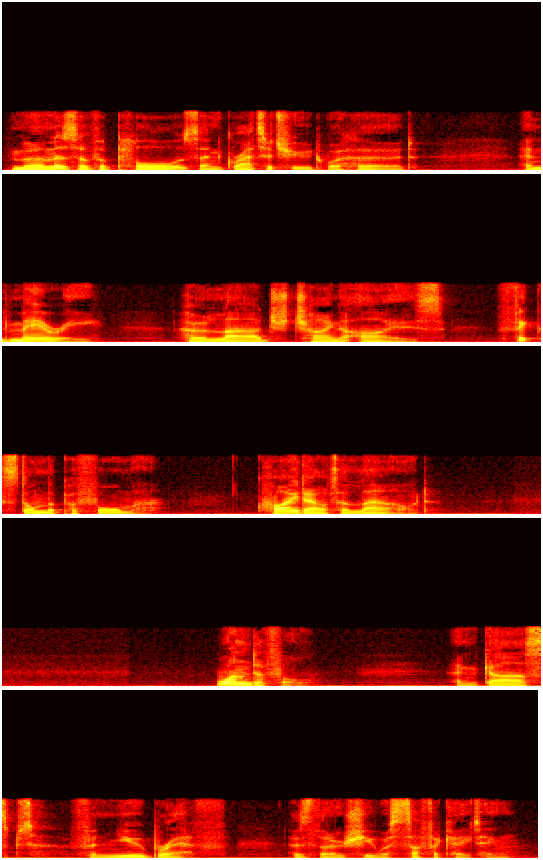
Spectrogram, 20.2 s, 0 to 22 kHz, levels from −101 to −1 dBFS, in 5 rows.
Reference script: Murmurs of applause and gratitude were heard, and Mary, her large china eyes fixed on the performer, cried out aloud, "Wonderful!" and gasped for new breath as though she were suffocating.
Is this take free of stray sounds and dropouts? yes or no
yes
